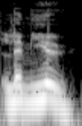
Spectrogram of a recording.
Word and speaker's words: Lemieux: Le R, il l'avait moins, là, mais le mieux.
